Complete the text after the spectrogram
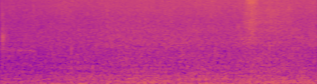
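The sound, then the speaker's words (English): Water splashes as a swimmer demonstrates rear quadrant swimming, a continuous, loud wash of churning water and wind-like noise with no distinct separate strokes, and no voices. “I'm going to show you what rear quadrant swimming looks like.”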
